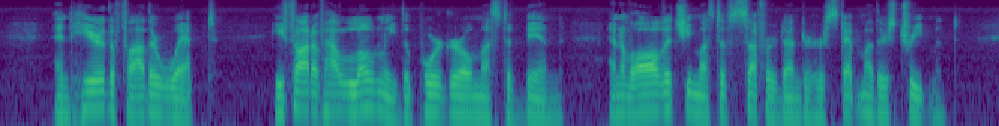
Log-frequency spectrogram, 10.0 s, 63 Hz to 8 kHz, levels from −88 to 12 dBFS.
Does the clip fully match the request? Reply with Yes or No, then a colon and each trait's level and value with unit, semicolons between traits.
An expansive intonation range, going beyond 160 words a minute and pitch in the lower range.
No: average, 2.8 semitones; average, 175 wpm; low, 100 Hz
